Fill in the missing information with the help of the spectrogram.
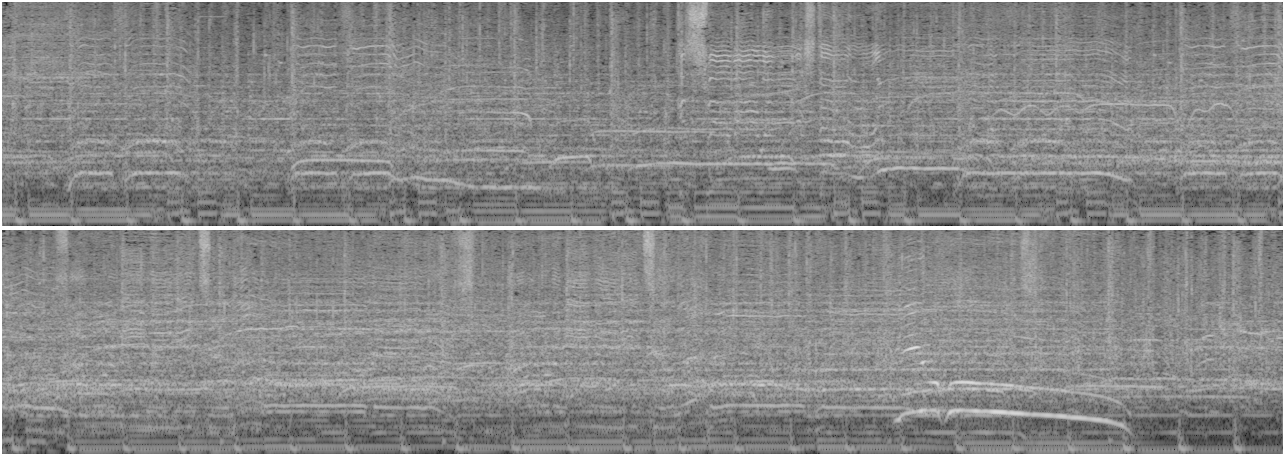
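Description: A live concert recording from the closing show of a world tour in Buenos Aires: loud music with sustained tones and a steady rhythm fills the whole stretch, while a large crowd cheers and shouts along beneath it, swelling louder near the end.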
